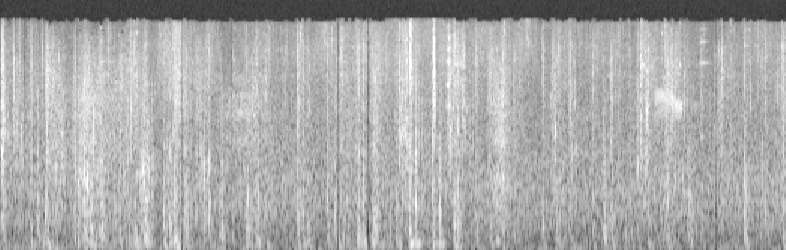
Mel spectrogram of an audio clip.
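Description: A horse's hooves clip-clop in a steady walking rhythm on a ranch in The Last of Us, close and distinct, with an occasional snort or whinny and no talk over it.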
